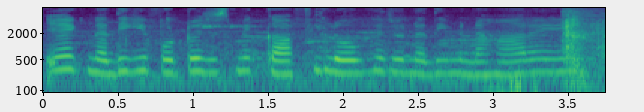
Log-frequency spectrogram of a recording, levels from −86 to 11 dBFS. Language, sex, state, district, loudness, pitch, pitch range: Hindi, female, Uttar Pradesh, Lalitpur, -20 LUFS, 255 Hz, 240-275 Hz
